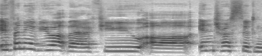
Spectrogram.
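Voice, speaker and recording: This woman speaks with a British accent. Her pace is fairly quick and her intonation lively. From London area, England. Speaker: science communicator YouTuber. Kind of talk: casual Q&A vlog. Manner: animated.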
